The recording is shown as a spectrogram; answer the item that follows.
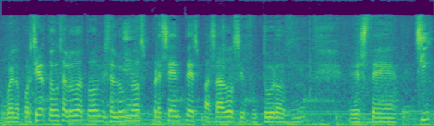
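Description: A man speaks over noticeable background noise. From Mexico City. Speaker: programming instructor and cybersecurity specialist. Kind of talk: casual interview. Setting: at dinner table in Monterrey.

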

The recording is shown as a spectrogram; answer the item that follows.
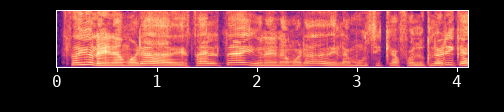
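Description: A woman speaks at a fairly quick pace with a fairly high pitch and ordinary pitch variation. She has an ordinary speaking voice. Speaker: poet. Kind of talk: interview.

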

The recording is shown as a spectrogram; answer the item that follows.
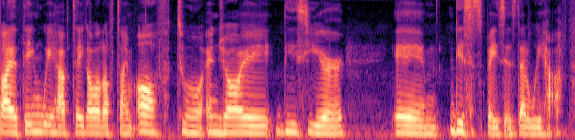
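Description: In a Venezuelan accent, a woman speaks at a very slow pace with a very deep, low pitch. Her intonation is monotone and flat in a very clean recording with a silent background. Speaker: MBA student, expecting mother. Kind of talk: casual interview chat.

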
